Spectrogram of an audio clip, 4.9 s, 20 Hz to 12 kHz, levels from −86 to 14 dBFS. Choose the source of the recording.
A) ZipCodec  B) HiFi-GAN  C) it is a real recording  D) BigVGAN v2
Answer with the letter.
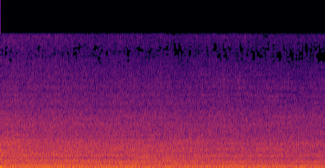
C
